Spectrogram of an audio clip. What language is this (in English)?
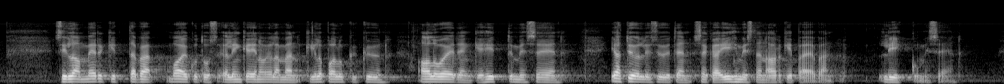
Finnish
